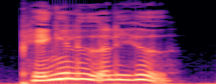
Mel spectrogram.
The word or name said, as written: pengeliderlighed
